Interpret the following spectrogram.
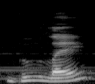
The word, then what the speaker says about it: Bulette: It’s pronounced boo-lay, and if anyone has a problem with that, Tim Kask is more than happy to explain why you are wrong.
